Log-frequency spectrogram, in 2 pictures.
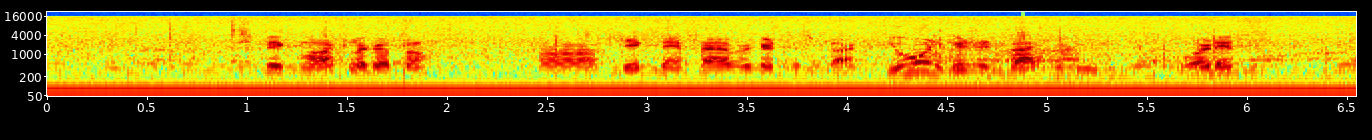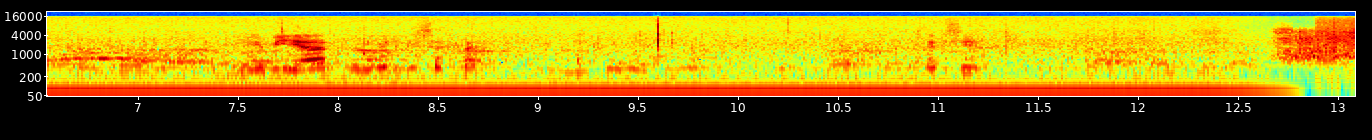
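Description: A young man talks quietly outdoors.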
